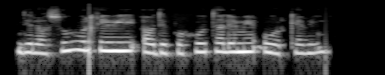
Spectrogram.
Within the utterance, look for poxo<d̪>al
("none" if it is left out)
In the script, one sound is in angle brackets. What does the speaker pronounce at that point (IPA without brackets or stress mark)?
t̪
